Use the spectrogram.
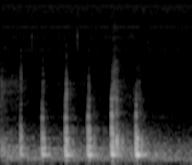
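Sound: knocking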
